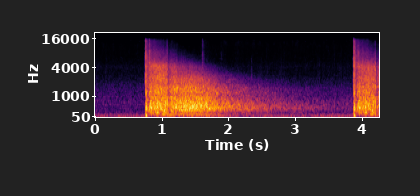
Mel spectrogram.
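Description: Two shots from a Ruger SFAR .308 semi-automatic rifle with a muzzle brake, about three seconds apart. The first, a little under a second in, is a sharp crack followed by a rolling echo that fades over two to three seconds. The second comes right at the end.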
